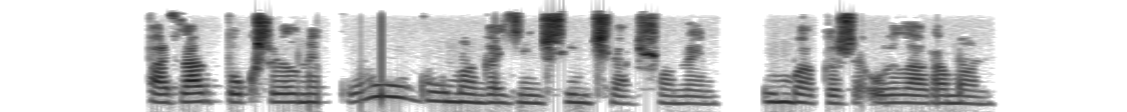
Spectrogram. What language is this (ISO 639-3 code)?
chm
